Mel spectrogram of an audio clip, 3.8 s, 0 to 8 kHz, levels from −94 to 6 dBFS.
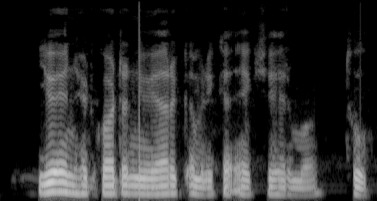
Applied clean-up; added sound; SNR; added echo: none; none; none; none.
